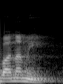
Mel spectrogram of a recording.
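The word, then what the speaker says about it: bonhomie: The political इसको pronounce करते हैं बनामी।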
